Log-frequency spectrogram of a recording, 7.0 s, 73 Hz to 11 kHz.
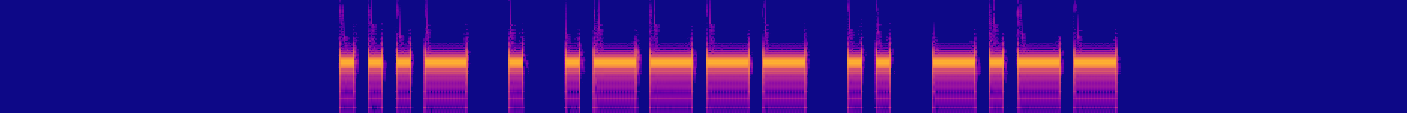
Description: Morse code, heard as a keyed tone, about 17 wpm, 700 Hz. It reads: VE1IY
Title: DXCC-100 Call Signs - 5 Characters - 17wpm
